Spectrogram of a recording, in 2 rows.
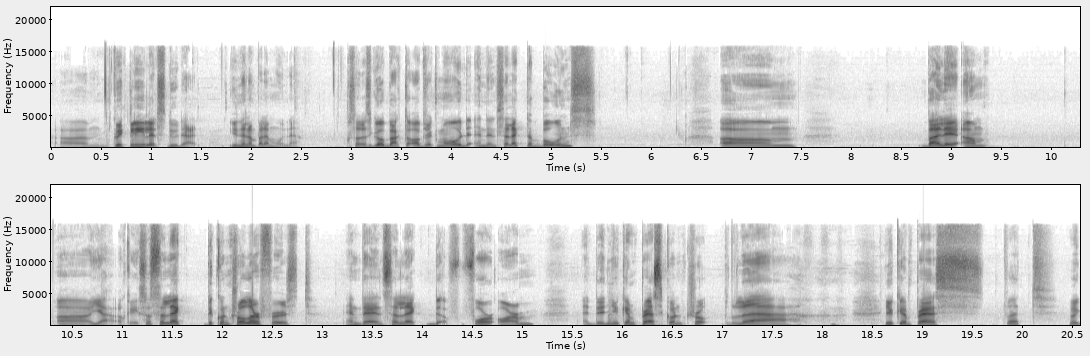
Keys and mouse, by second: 0.7 shift+space, 2.5 ctrl+Tab, 5.3-7.3 middle drag, 10.8 a, 11.6 click, 12.2 middle click, 12.6 middle click, 13.3 click, 16.3 ctrl+i, 17.4-19.5 drag, 18.5 i, 19.9 shift+i.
